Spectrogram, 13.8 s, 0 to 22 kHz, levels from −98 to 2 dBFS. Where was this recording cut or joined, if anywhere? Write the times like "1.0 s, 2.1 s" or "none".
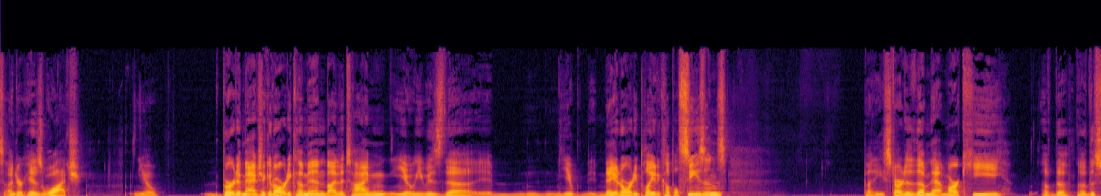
1.5 s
